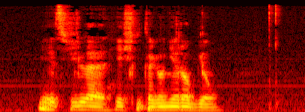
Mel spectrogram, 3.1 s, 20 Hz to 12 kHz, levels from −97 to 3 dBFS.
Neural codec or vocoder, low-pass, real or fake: none; 9.9 kHz; real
